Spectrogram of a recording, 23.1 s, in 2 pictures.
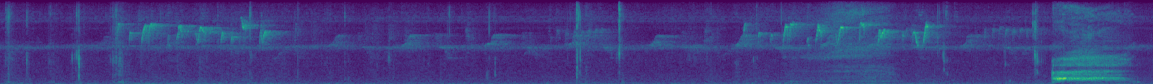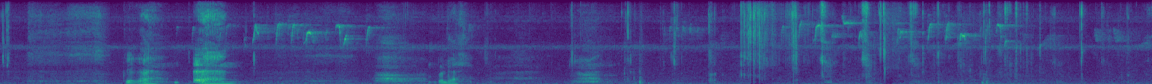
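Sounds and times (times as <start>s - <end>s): faint chewing clicks: 0.0s - 1.6s, 9.2s - 10.5s, 16.3s - 23.0s
bird singing high chirps: 13.9s - 15.5s.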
